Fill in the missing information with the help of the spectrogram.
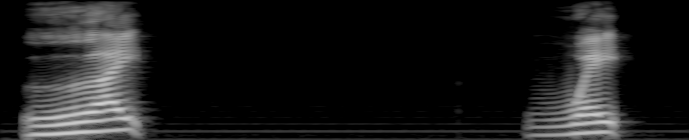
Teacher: a stop t there are two ways you can do it you can do a frontal stop where your tongue touches the alveolar ridge so light weight okay you can actually see my tongue go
